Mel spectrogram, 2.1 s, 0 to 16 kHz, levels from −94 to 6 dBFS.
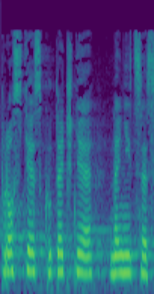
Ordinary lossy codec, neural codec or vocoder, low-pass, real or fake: MP3, 48 kbps; none; 14.4 kHz; real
